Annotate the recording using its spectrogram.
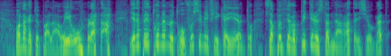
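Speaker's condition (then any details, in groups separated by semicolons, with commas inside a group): No condition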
